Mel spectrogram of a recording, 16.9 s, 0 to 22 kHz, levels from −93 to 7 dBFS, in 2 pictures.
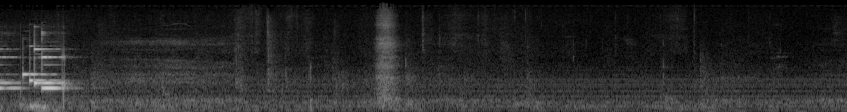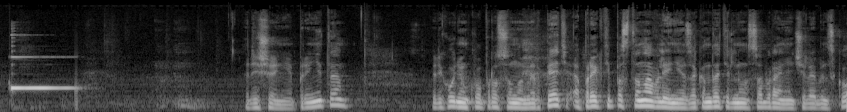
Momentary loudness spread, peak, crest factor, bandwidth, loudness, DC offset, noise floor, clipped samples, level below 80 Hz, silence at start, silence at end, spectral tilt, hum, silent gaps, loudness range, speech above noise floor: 18 LU; -8 dBFS; 20 dB; 19 kHz; -24 LUFS; under 0.1%; -58 dBFS; under 0.1%; -66 dBFS; 0 s; 0 s; -5 dB/octave; none; none; 24 LU; 33 dB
